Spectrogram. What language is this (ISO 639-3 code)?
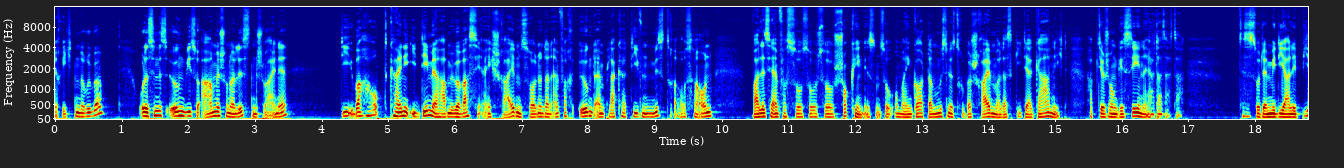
deu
